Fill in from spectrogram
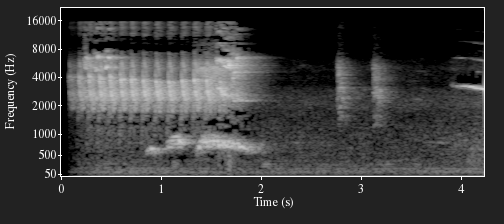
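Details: Sooty-headed bulbul singing while sitting in water, giving a rapid, bright chattering burst for two seconds, then a few short notes and a clear high whistle.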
